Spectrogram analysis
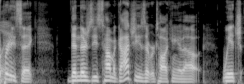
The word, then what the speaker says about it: Tamagotchi: The Japanese the Japanese pronunciation would be It's Tamagotchi.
